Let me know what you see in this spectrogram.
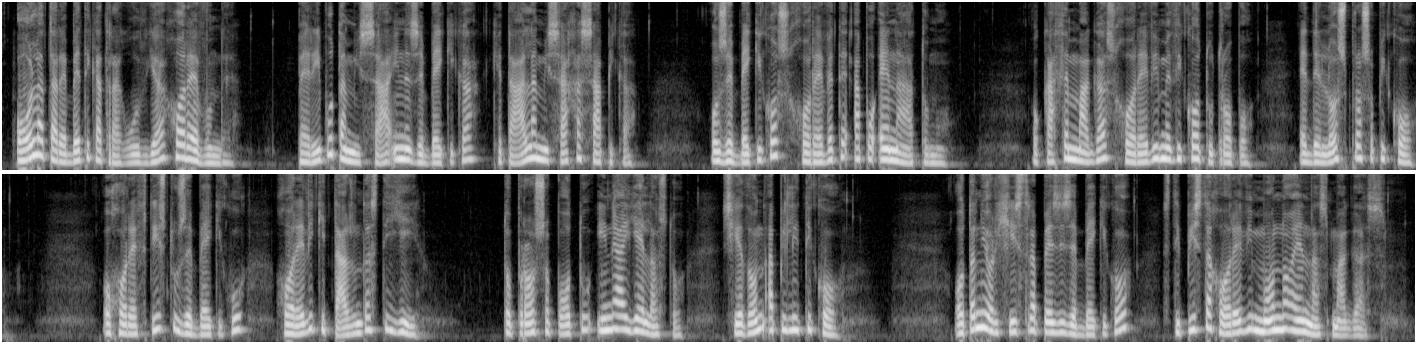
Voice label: Griechenland W3, voiceactors

